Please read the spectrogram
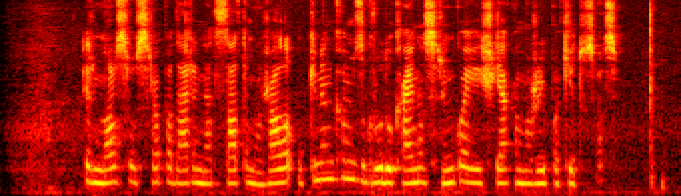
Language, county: Lithuanian, Šiauliai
